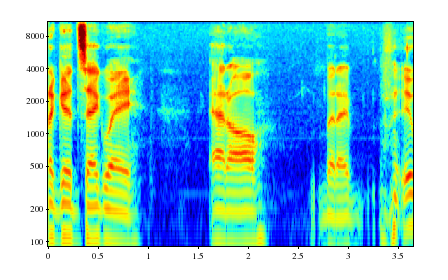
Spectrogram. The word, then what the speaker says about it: segue: Italian segu it follows I would expected you to pronounce that a little bit better segue son of a pronunciation in English differs from The Original Italian pronunciation I can't figure out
